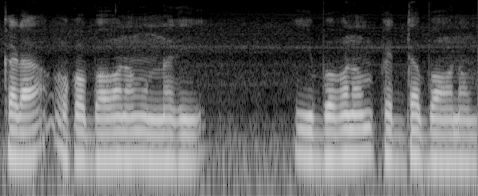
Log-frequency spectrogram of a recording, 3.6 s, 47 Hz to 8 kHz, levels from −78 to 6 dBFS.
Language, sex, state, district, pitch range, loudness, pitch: Telugu, male, Telangana, Mahabubabad, 115-130 Hz, -16 LUFS, 125 Hz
